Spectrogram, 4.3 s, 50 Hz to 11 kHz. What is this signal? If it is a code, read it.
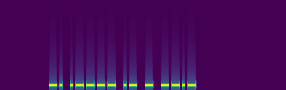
Morse code, heard as a keyed tone, about 38 wpm, 700 Hz. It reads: N1ATQ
